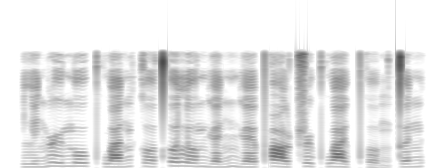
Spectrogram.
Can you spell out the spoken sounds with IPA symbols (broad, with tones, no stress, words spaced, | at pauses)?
li˧˥nɻɻ̩˥n̪o˥ʊ̯ pʰwa˧˥n kɤ˧˥t̪ʰɤ˥ lɤ˥ n̪ɥɛ˧˥nn̪ɥɛ˧˥ pʰɑ˥˧ʊ̯ʈ͡ʂɻ̩˥˧pʰwa˥˩ɪ̯ pʰɤ̰˨˩ŋ t̪ə˥n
